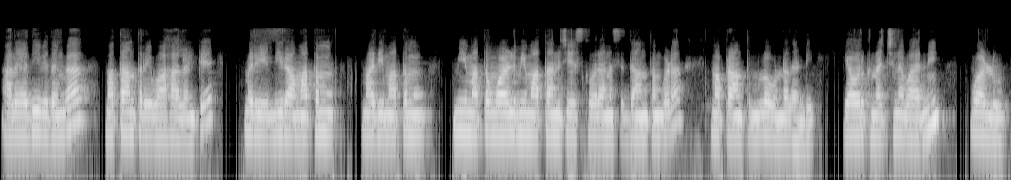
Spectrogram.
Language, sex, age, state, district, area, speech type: Telugu, female, 30-45, Andhra Pradesh, Kadapa, urban, spontaneous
